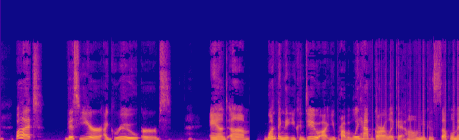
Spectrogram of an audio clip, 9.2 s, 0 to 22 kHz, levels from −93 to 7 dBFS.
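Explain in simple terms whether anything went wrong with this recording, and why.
Two separate things go wrong in this speech clip.

At 4.97 s the sound drops out for about 0.12 s and picks up again around 5.14 s. This is a stream reconnect: the connection broke, the player went quiet, then reconnected and started decoding afresh partway through the stream. Because the stream kept moving while it was gone, the speech resumes roughly a tenth of a second further on, so a small piece is simply skipped rather than delayed.

From 7.34 s to the end there is a block size mismatch (padded). One stage is handing over shorter chunks of audio than the next stage expects, which fits 1024-sample blocks being written into larger slots, and the leftover space in each slot is filled with silence. Those tiny gaps repeat about 38 times a second, which you hear as a steady buzz under the speech. The gaps also stretch the timing, so this last part runs at about 0.89 times normal speed while the pitch stays about the same.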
